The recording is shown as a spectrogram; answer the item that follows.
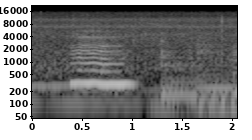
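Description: A person hums one short note with a slight waver, over soft background music. About a second in, guitar-led background music with a steady bass comes in.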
